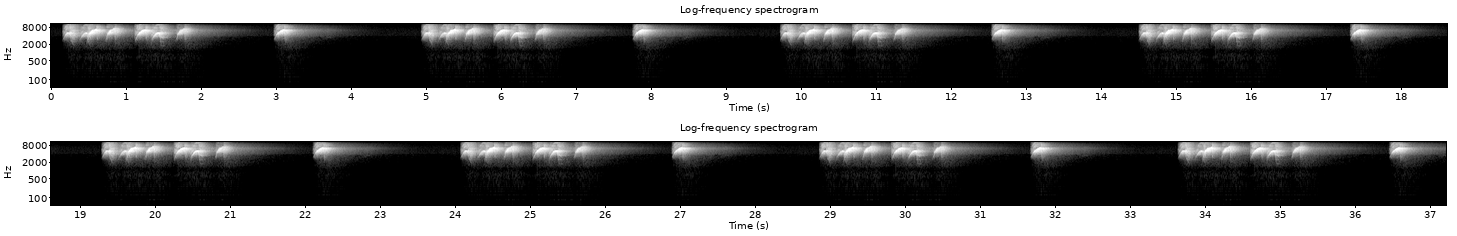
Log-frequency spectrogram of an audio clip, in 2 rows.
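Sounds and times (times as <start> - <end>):
bird: 0.2 - 2.1, 3.0 - 3.6, 5.0 - 6.8, 7.8 - 8.4, 9.8 - 11.6, 12.6 - 13.1, 14.5 - 16.4, 17.3 - 17.9, 19.3 - 21.2, 22.1 - 22.6, 24.1 - 26.1, 26.9 - 27.4, 28.9 - 30.8, 31.7 - 32.2, 33.6 - 35.6, 36.4 - 37.0.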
